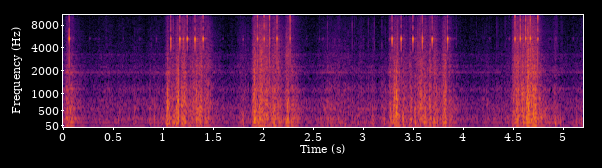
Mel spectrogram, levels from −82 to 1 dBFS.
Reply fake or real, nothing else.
real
